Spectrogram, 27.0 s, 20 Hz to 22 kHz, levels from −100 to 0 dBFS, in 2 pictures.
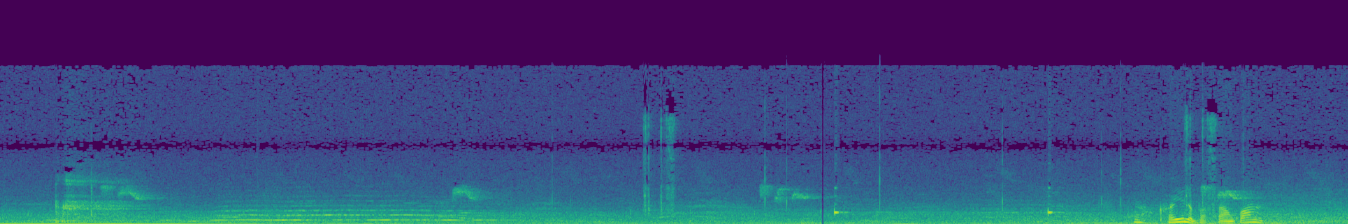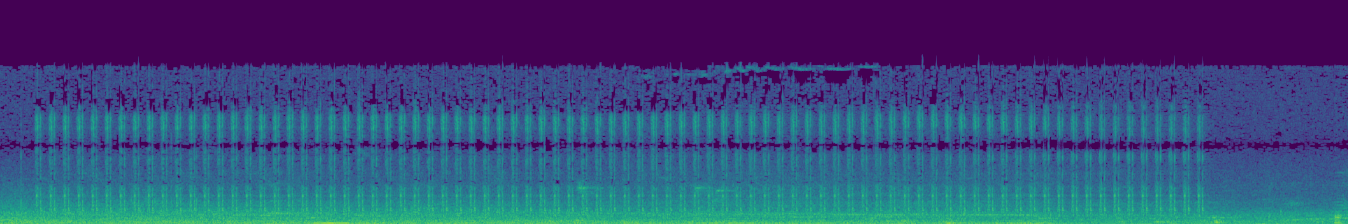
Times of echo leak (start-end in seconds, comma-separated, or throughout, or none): none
